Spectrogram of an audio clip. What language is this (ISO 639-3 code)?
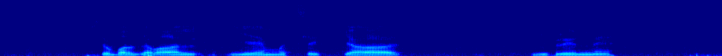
urd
